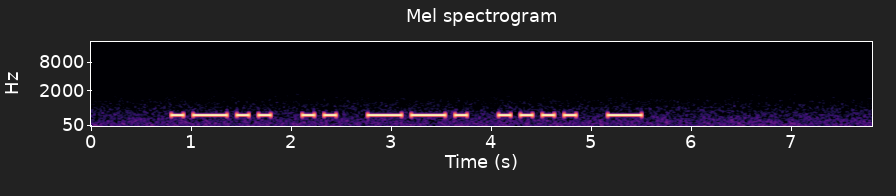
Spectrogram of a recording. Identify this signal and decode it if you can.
Morse code, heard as a keyed tone, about 11 wpm, 540 Hz. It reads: LIGHT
